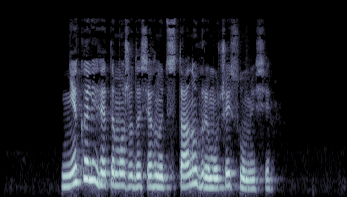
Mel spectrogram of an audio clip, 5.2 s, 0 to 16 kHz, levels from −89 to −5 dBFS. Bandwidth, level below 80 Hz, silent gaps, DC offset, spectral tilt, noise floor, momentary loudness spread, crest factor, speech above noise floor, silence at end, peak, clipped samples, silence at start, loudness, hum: 11.5 kHz; -72 dBFS; none; under 0.1%; -5.5 dB/octave; -78 dBFS; 11 LU; 16 dB; 54 dB; 1.1 s; -10 dBFS; under 0.1%; 0.95 s; -24 LUFS; none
